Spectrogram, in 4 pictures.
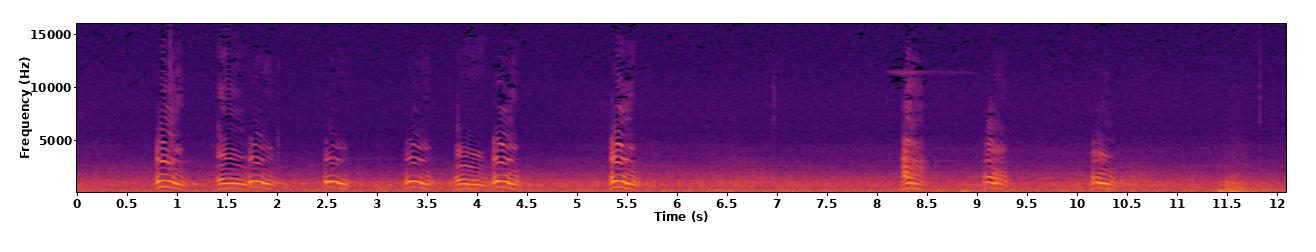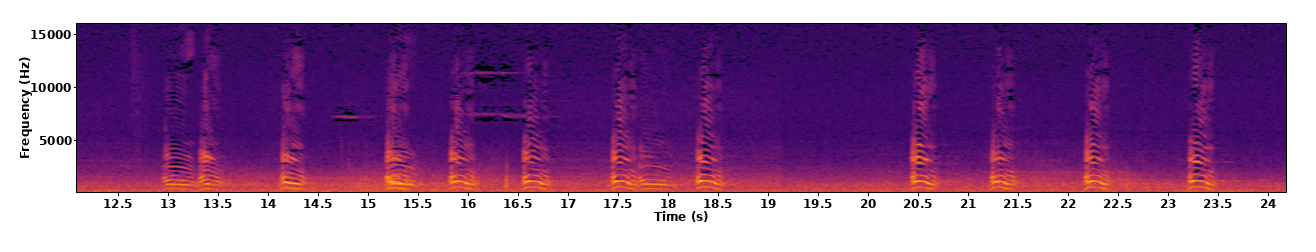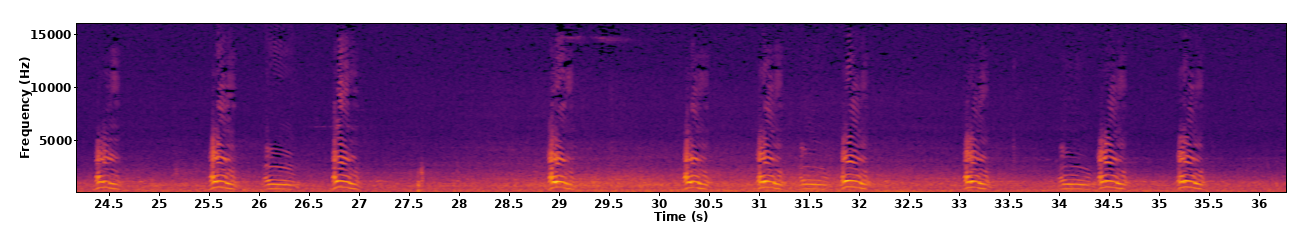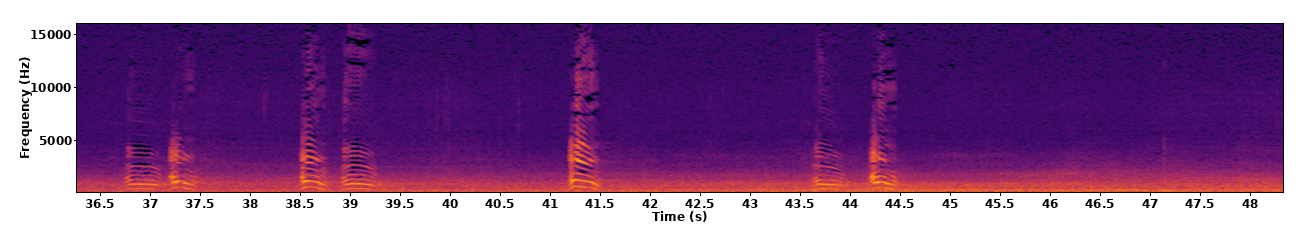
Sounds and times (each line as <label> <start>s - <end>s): traffic 0.0s - 48.3s
seagulls on my roof 0.8s - 4.6s
seagulls on my roof 5.2s - 5.8s
seagulls on my roof 8.2s - 9.5s
seagulls on my roof 10.1s - 10.6s
seagulls on my roof 12.9s - 18.8s
seagulls on my roof 20.4s - 22.6s
seagulls on my roof 23.2s - 23.7s
seagulls on my roof 24.3s - 27.4s
seagulls on my roof 28.9s - 29.4s
seagulls on my roof 30.2s - 32.4s
seagulls on my roof 33.0s - 35.7s
seagulls on my roof 36.6s - 37.8s
seagulls on my roof 38.5s - 39.5s
seagulls on my roof 41.1s - 41.9s
seagulls on my roof 43.4s - 44.8s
